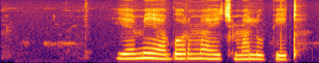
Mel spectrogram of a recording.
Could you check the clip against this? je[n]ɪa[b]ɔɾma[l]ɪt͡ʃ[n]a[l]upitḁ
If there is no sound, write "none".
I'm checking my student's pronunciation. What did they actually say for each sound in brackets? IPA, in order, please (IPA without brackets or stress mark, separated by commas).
m, b, none, m, l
